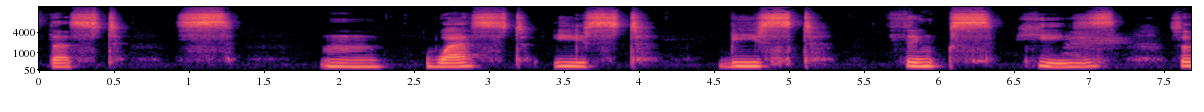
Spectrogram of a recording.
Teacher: there's actually a lot of sibilance in this poem too with the s's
